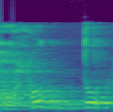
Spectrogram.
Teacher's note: ہا وسط حلق سے ادا کریں گے، ضاد پر پڑھیں گے اور معروف طریقے سے جلدی ادا کریں گے۔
